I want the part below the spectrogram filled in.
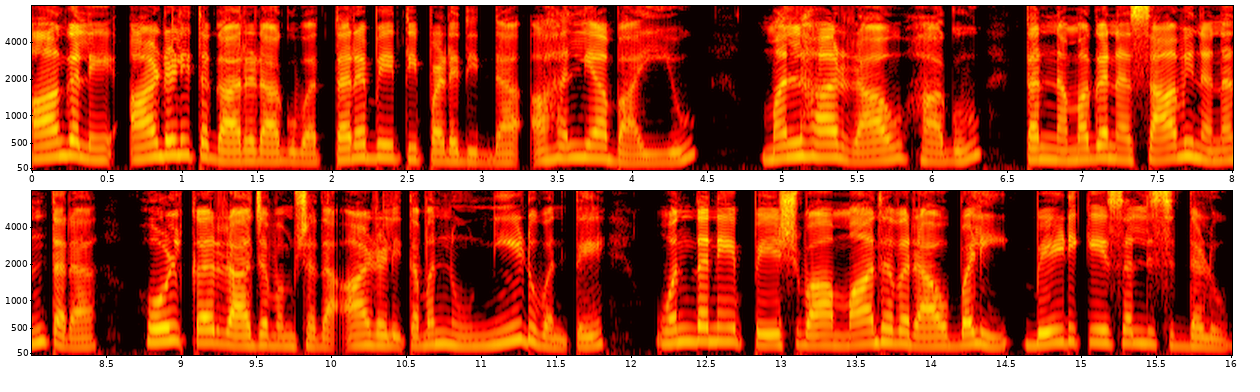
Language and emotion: Kannada, neutral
